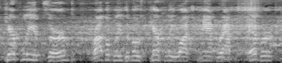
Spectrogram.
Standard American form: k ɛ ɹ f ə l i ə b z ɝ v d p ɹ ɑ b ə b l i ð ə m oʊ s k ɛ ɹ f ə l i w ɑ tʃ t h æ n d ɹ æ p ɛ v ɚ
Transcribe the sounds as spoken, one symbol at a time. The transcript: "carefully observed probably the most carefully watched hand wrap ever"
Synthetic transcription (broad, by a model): k ɛ ɹ f l i ə b z ɝ v d p ɹ ɑ b ə b l i ð ə m oʊ s k ɛ ɹ f l i w ɑ tʃ t h æ n d ɹ æ p ɛ v ɚ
